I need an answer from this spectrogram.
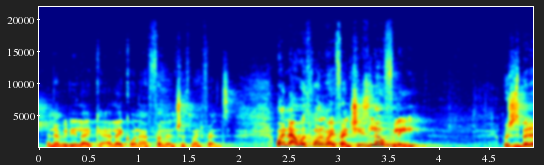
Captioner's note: none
